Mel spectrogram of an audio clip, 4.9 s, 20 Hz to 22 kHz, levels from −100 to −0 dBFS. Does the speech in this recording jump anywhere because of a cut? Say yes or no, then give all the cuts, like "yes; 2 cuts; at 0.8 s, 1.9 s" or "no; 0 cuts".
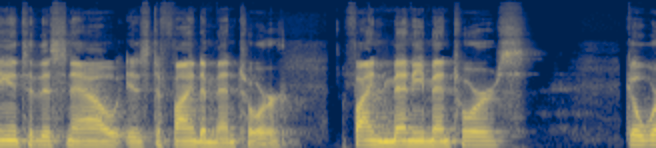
no; 0 cuts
